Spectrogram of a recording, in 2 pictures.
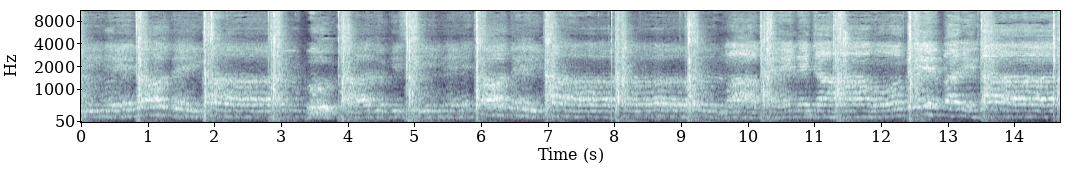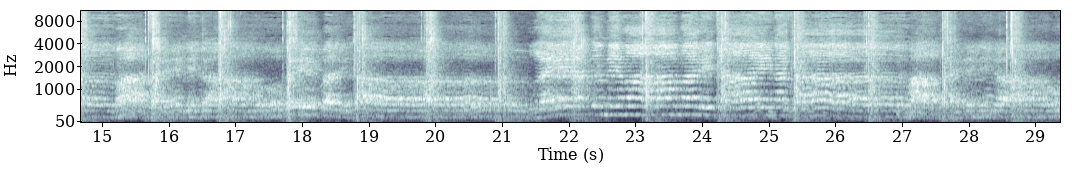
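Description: A male group chants a mourning lament, a noha, led by one voice at a microphone. Rhythmic matam (hands beating on chests) marks the beat about three strikes every two seconds.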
